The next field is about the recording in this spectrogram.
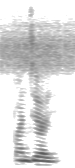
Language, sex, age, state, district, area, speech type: Santali, female, 18-30, Jharkhand, Seraikela Kharsawan, rural, read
